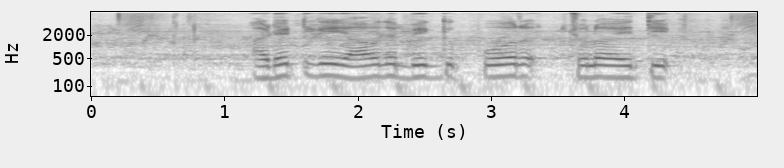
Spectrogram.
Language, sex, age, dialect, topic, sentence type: Kannada, male, 18-24, Dharwad Kannada, banking, statement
